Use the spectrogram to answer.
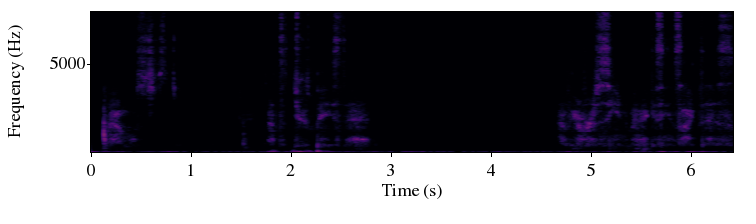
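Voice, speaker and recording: A man speaks here. He is whispering. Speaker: ASMR creator. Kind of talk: ASMR whisper show and tell, casual talk to camera. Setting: indoors in a library. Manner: whispered, soft, intimate. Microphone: studio mic.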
